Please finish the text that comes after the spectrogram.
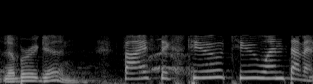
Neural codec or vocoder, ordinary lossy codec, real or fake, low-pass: none; AAC, 16 kbps; real; 7.2 kHz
